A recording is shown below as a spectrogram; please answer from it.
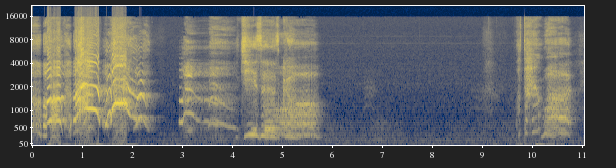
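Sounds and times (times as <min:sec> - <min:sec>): women screaming and squealing: 0:00.2 - 0:05.8.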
